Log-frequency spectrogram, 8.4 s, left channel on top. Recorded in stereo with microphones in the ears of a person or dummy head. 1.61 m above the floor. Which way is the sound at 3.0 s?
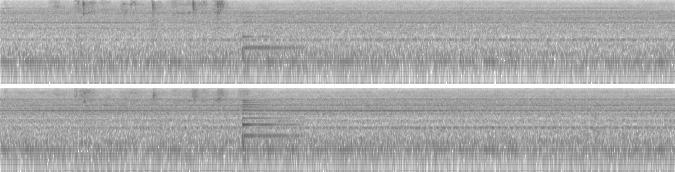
40° right (ahead or behind).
